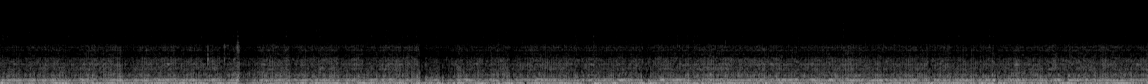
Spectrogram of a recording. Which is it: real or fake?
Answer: fake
